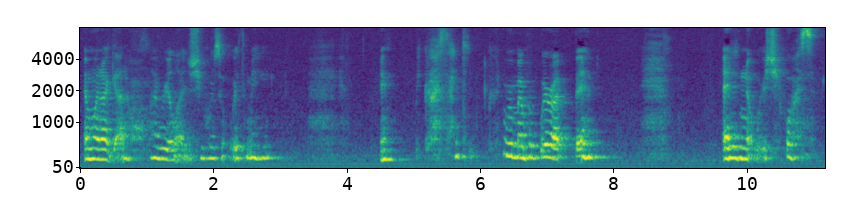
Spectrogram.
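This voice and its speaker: In a roomy, echoing space, an actress plays a recovering alcoholic mother making her confession. She is halting, sombre and weighed down by guilt, in a dramatic stage monologue with faint noise behind it. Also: fairly high pitch, fairly even intonation, warm tone, pitched above the performer's own voice. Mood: anguished, remorseful.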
